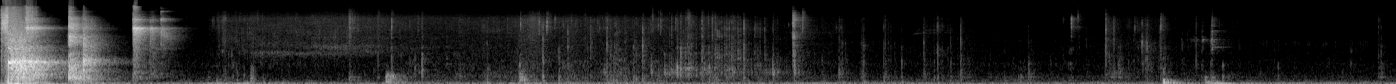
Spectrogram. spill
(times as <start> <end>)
2.1 8.2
